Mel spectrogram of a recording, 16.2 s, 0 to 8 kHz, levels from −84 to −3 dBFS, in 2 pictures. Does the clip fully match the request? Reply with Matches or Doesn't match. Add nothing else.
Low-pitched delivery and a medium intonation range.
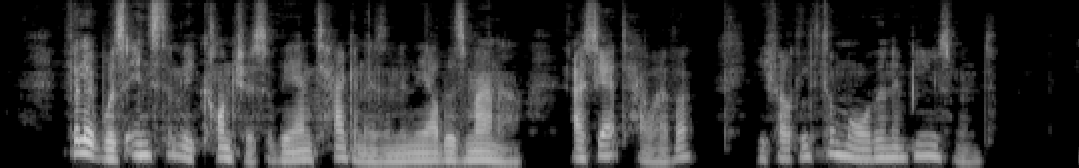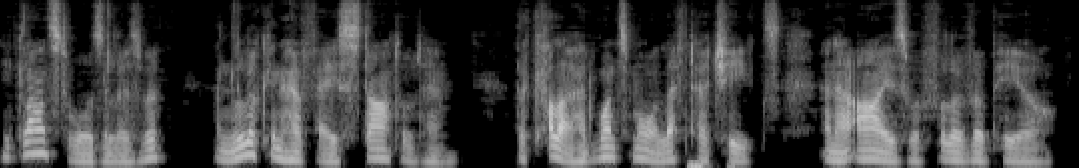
Doesn't match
